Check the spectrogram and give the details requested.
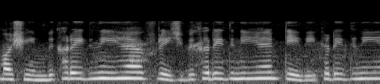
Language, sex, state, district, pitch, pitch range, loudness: Hindi, female, Haryana, Jhajjar, 260 Hz, 235-270 Hz, -14 LUFS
